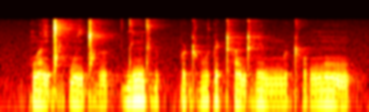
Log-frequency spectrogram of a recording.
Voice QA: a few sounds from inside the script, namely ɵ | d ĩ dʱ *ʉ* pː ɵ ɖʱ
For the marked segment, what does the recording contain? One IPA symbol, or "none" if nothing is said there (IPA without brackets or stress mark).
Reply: ʉ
